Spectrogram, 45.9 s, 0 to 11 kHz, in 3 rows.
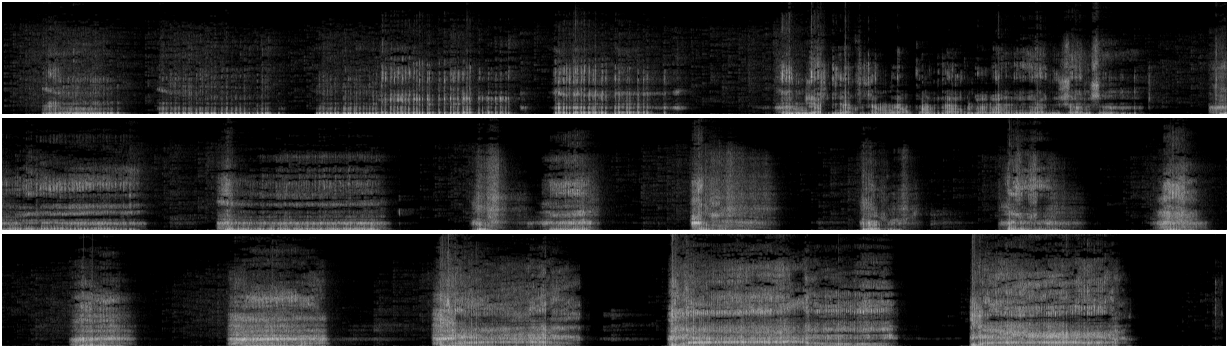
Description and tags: Dragon Long 1/14
Fits any thing with dragons and dinosaurs
Dinosaurier, Dragon, Monster, Speak, breathing, dinosaur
